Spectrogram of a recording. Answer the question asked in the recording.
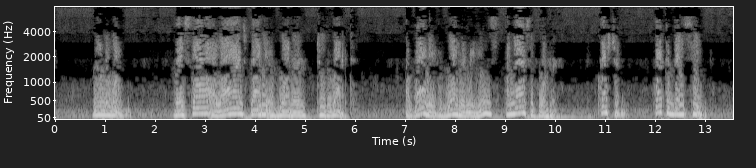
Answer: They saw a large mass or body of water.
